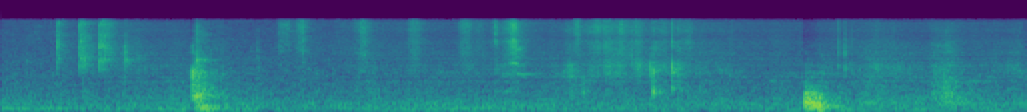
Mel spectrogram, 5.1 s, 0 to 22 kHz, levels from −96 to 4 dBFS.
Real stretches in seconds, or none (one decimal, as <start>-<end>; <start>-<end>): 0.0-0.5; 1.0-1.7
